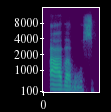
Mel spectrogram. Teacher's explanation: We're not doing the second to last. We're punching the third to the last syllable.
